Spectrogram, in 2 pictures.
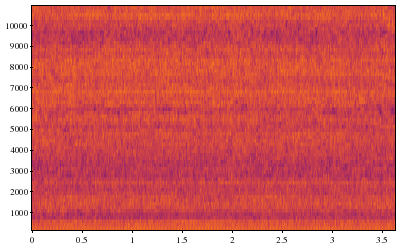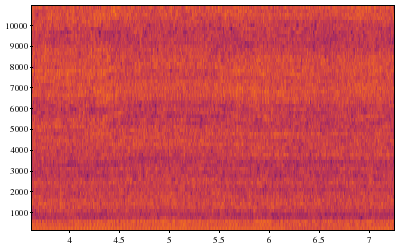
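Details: Miller Bobcat 225G welder-generator, idle for years, after starter solenoid, ignition pickup, alternator, fuel pump and fuel line repairs, while welding: even drone holding speed under load, one brief dip near the end; the welder works fine.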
